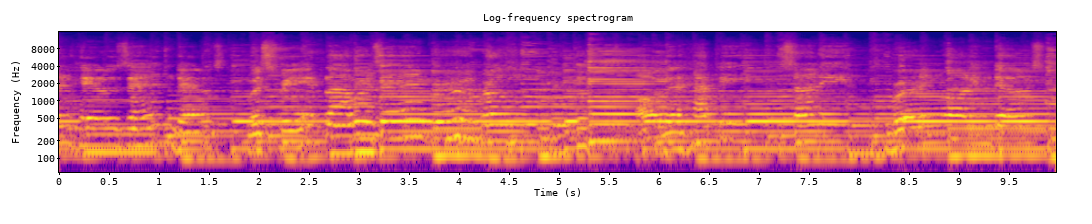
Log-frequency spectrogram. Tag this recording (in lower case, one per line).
music
male singing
